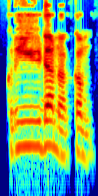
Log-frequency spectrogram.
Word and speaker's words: ক্রীড়নকম: টয় খেলনা, ক্রীডনকম, ক্রীড়নকম, ক্রীড়নকম, ক্রীড়নকম। দেখুন এটা বাংলাতে আমরা যেমন উচ্চারণ করি ক্রীড়া, ওই শূন্য র, র এর মতো উচ্চারণ করি, এখানে কিন্তু র নয়, এটা কিন্তু ডকারই উচ্চারণ হবে।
